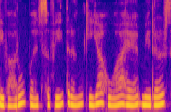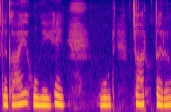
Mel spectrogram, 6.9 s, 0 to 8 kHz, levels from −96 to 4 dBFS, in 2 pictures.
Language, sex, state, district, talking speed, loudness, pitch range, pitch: Hindi, female, Bihar, Kishanganj, 130 wpm, -15 LUFS, 200-225 Hz, 210 Hz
